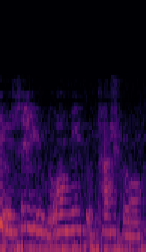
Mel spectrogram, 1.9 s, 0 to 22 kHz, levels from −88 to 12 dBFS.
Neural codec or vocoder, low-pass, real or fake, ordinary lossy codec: codec, 16 kHz, 16 kbps, FunCodec, trained on LibriTTS, 50 frames a second; 7.2 kHz; fake; none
